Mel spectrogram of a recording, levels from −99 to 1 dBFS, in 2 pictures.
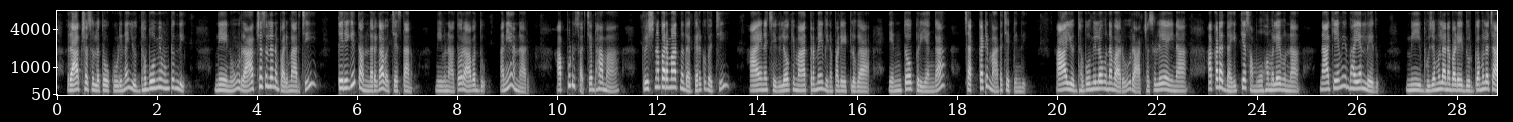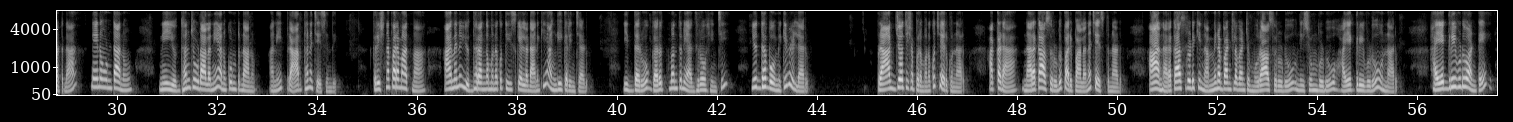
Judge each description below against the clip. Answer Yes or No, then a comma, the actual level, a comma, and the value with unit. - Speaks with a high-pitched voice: Yes, high, 200 Hz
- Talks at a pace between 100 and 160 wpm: No, average, 85 wpm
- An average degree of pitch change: No, wide, 6.4 semitones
